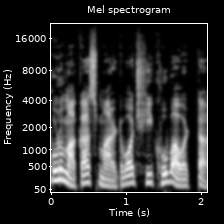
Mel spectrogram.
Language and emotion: Goan Konkani, neutral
